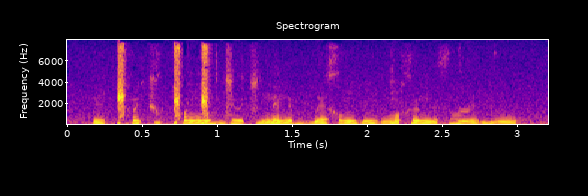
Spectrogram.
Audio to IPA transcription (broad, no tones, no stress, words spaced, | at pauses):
eǁʰœ̃ t͡ʃṳǁɔ̃ ŋ͡ǁɔ̤d͡zøt͡sṳ nɛnøb ɡ͡bɛxo ŋṳŋ͡myŋ͡mɔ̃ xø ŋyθɔ̤ɹe bu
